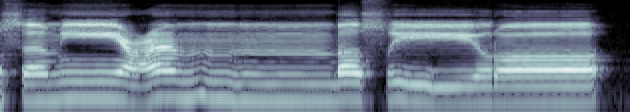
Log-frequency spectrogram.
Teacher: یعنی تنوین کی آواز میم میں بدل جائے گی۔ نون ساکن یا تنوین کے بعد جب بھی متحرک با آتا ہے تو چھوٹا سا میم لگتا ہے، اس کو قلب کہتے ہیں۔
